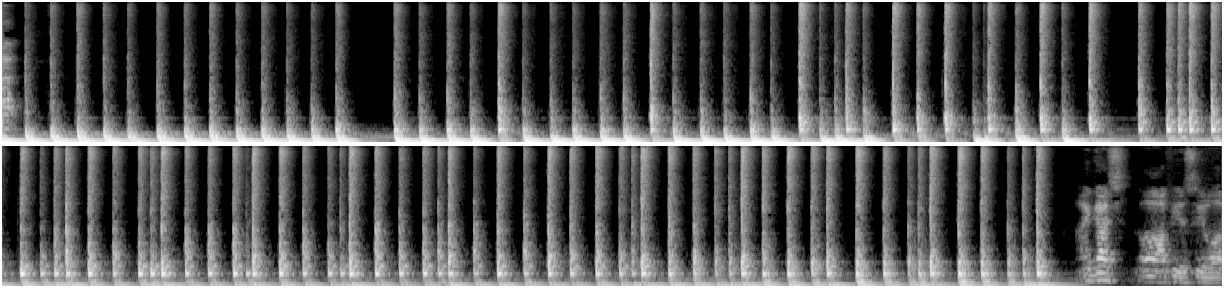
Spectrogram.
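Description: Pearl Music Genre Primero box cajon played with the hands: a fast, steady groove of deep bass strokes and sharper slaps on the meranti face plate, with the buzz of its fixed curly snare wires. The first half leans on the deep bass tone; after a short break about eleven seconds in the strokes turn lighter and brighter, and the playing stops near the end.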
